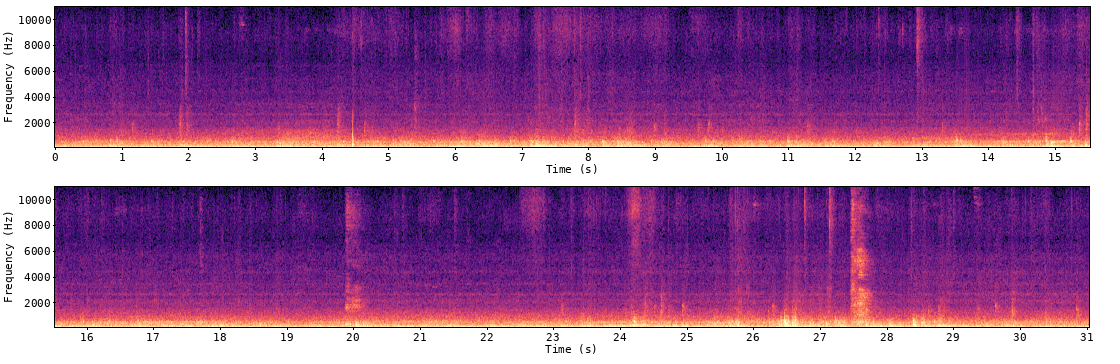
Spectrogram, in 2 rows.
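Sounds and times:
train wheels rumbling on track: 0:00.0 - 0:31.0.

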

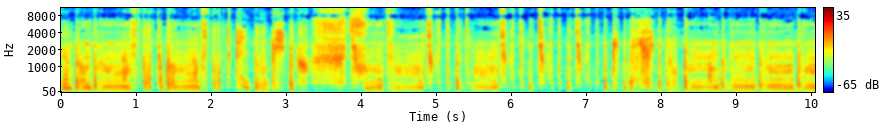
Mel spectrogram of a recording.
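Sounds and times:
beatboxing: 0:00.0 - 0:10.0
hummed vocal tones: 0:00.0 - 0:10.0.

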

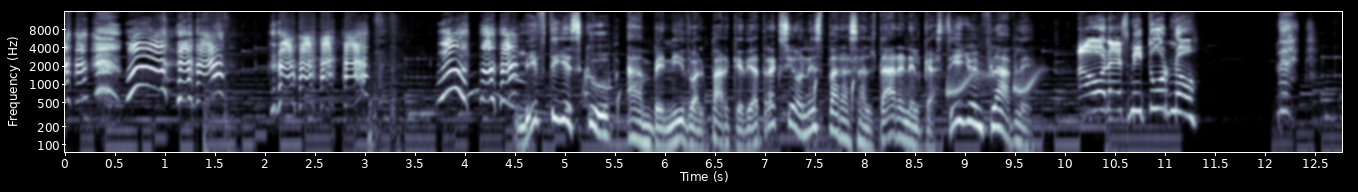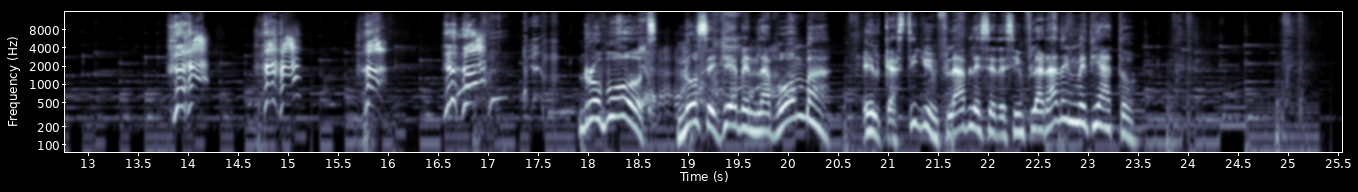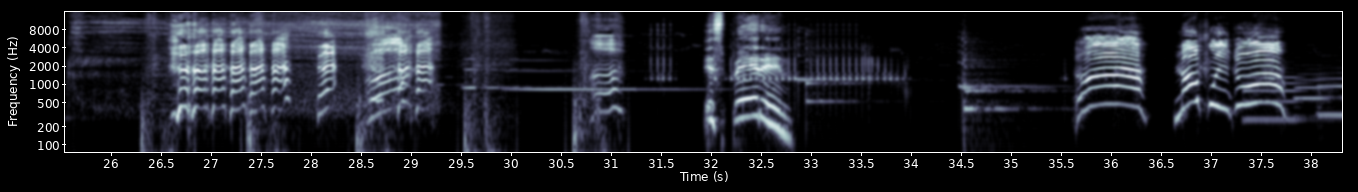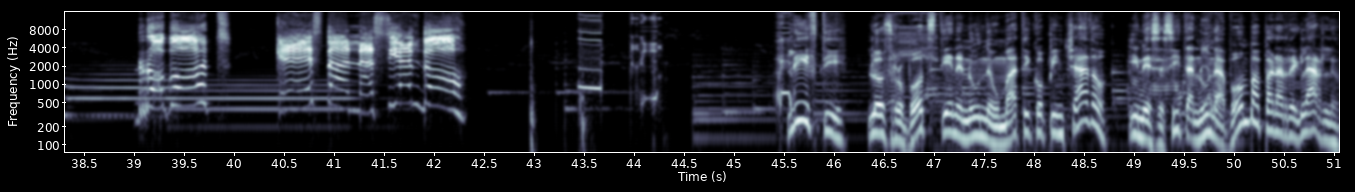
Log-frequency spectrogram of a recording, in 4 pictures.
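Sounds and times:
high-pitched cartoon giggling: 0:00.0 - 0:03.0, 0:03.8 - 0:04.6, 0:16.6 - 0:17.8, 0:18.4 - 0:20.1, 0:26.6 - 0:29.3, 0:43.5 - 0:44.3
background music: 0:00.0 - 0:26.0, 0:28.6 - 0:51.0.

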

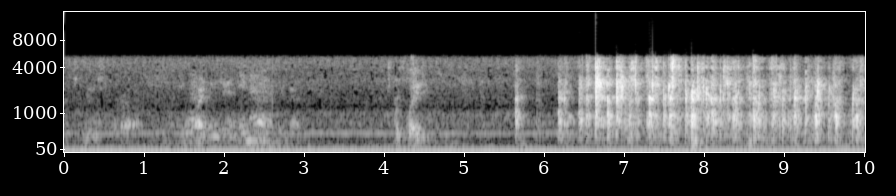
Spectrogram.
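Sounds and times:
congregation clapping: 0:05.6 - 0:10.0.

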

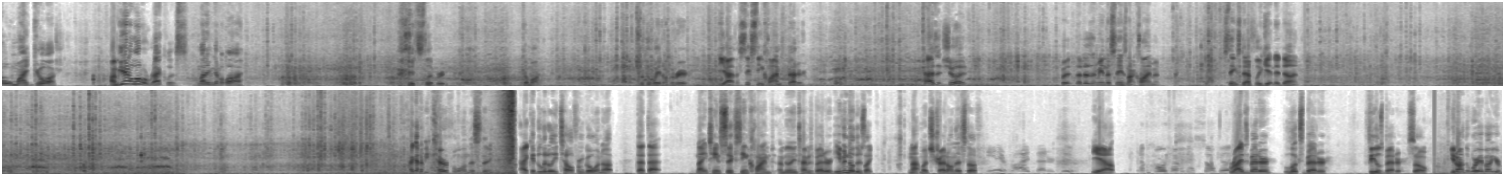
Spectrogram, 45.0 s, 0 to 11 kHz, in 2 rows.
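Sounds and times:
wind buffeting microphone: 0:00.0 - 0:45.0
tyres scrabbling over loose dirt: 0:00.5 - 0:29.9.

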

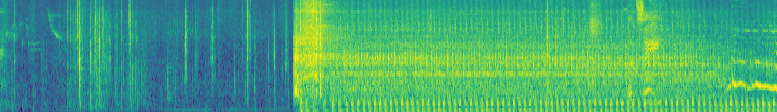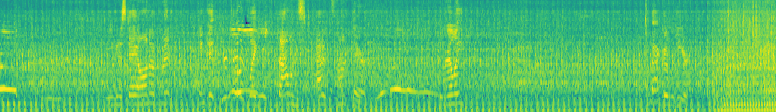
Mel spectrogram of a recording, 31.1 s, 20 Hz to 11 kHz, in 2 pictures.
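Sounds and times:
quad bike engine starting and idling: 0:05.8 - 0:31.0.

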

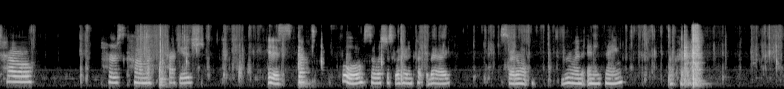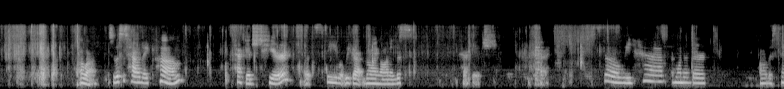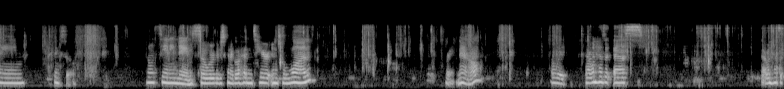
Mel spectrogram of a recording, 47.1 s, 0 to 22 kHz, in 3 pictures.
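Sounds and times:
plastic mailer bag crinkling: 0:01.6 - 0:01.8, 0:02.5 - 0:30.1, 0:31.1 - 0:34.0, 0:36.9 - 0:47.0.

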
